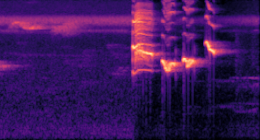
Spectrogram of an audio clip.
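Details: Orange-headed thrush song used to draw lazy birds into singing: after a quiet start with a faint high whine, four loud whistled notes follow rapidly, the middle ones level and ringing, the last rising sharply.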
